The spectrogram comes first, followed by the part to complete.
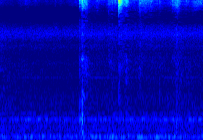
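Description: Faint handling clicks from a plastic tube of epoxy putty being turned in a hand, twice about a second in, over a low steady hum.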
